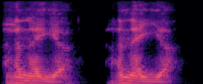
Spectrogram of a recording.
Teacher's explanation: the h in Sanskrit, and as far as we know, Pali, is pronounced as a kind of voiced H, not quite like the English h, and certainly not like a rasping h sound as the Greeks might pronounce it, but it's like a voiced.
